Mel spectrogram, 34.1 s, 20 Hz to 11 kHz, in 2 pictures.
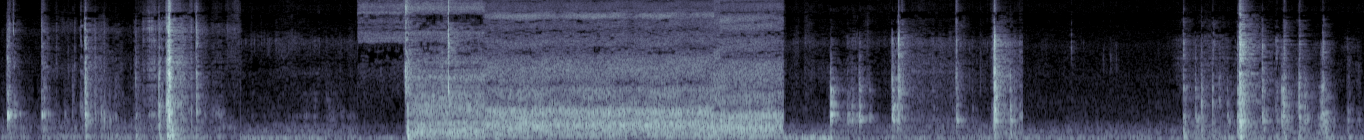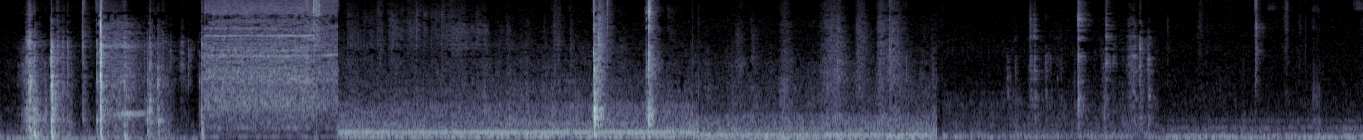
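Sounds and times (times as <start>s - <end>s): power tool running: 19.6s - 21.3s.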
